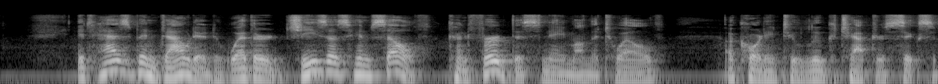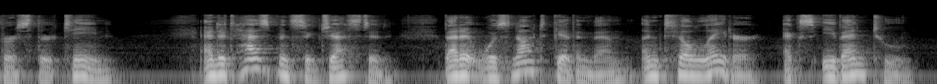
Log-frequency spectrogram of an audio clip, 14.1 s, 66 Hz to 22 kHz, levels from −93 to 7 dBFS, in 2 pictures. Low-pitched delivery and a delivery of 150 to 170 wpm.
No: low, 115 Hz; average, 140 wpm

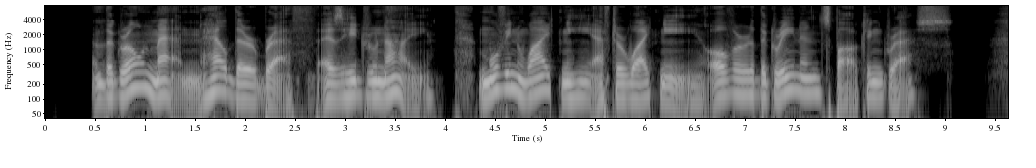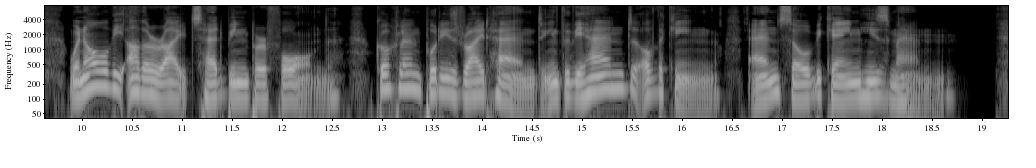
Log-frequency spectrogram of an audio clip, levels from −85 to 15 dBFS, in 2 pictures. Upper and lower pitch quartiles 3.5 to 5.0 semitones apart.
Yes: average, 4.1 semitones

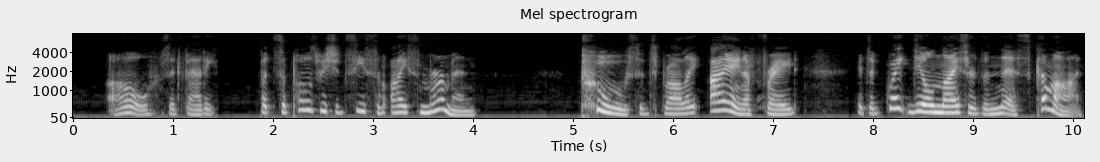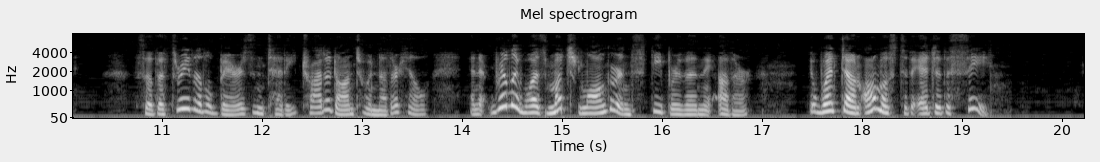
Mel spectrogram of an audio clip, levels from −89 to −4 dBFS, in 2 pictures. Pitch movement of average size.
No: wide, 6.3 semitones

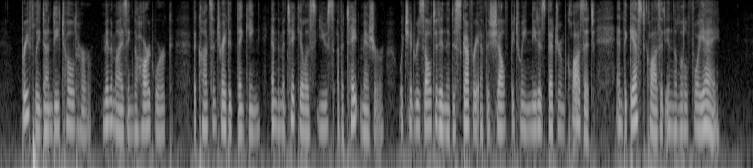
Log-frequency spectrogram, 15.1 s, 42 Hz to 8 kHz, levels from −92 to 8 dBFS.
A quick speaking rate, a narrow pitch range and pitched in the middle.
No: average, 160 wpm; narrow, 2.0 semitones; medium, 145 Hz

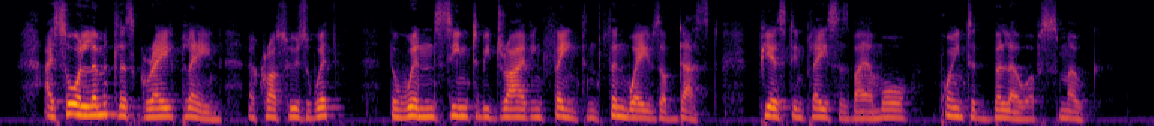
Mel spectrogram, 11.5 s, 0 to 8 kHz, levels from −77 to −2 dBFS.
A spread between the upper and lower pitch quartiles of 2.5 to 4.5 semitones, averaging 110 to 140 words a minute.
No: average, 3.4 semitones; average, 160 wpm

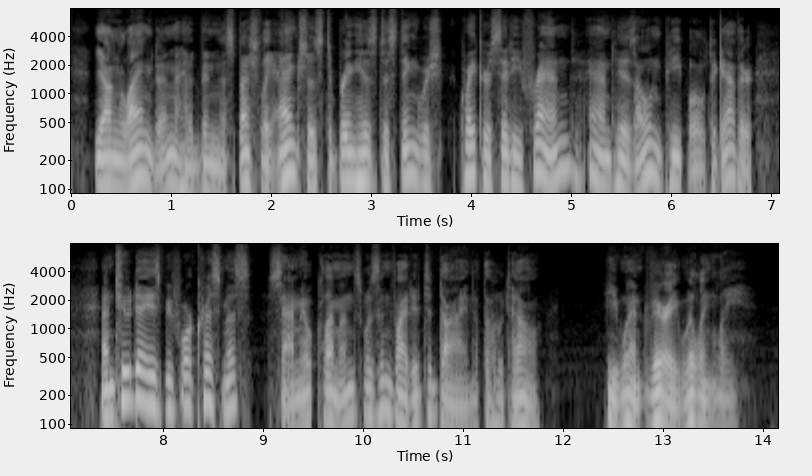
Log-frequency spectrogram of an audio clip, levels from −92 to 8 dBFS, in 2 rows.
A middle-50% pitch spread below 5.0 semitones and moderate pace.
No: wide, 5.6 semitones; average, 155 wpm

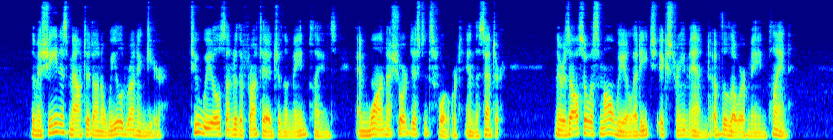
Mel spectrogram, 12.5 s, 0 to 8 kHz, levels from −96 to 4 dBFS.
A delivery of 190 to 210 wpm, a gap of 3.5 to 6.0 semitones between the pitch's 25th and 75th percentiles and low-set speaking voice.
Yes: fast, 205 wpm; average, 4.8 semitones; low, 105 Hz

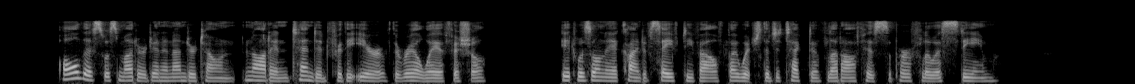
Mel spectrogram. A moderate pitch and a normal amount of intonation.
No: medium, 165 Hz; narrow, 2.3 semitones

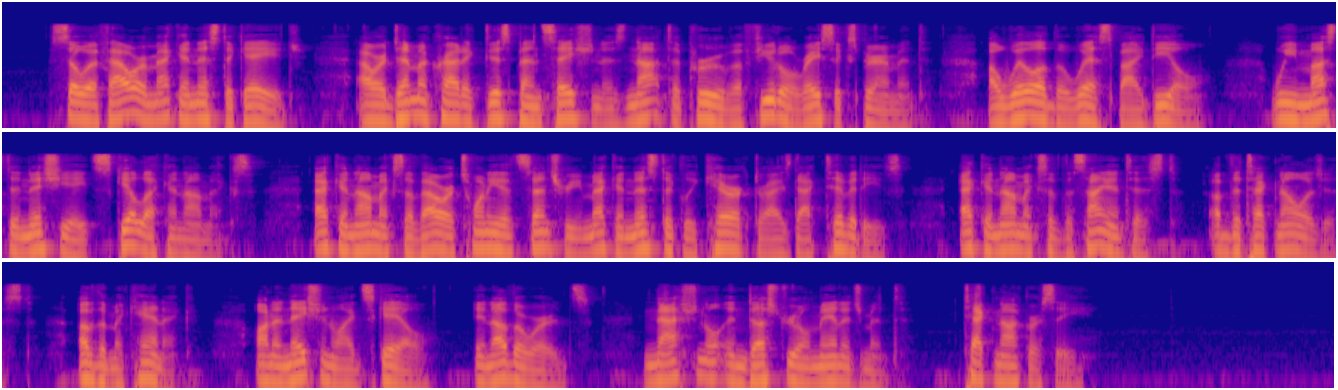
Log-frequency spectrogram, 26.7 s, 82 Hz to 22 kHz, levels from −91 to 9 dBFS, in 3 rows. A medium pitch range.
Yes: average, 3.7 semitones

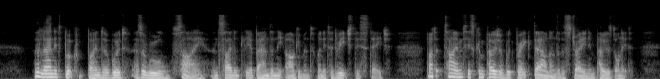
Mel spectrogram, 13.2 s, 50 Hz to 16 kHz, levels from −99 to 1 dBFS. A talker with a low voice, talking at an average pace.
Yes: low, 115 Hz; average, 150 wpm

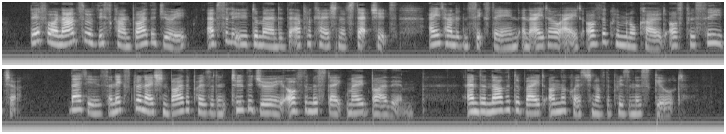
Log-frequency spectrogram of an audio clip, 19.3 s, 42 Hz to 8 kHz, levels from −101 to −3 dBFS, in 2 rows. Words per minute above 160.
No: average, 155 wpm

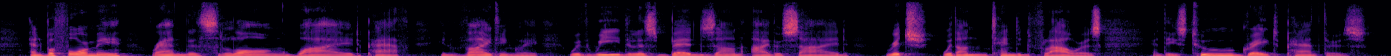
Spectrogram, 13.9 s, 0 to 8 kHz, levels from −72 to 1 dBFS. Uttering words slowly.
Yes: slow, 105 wpm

